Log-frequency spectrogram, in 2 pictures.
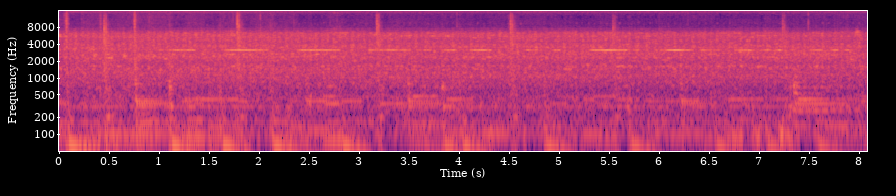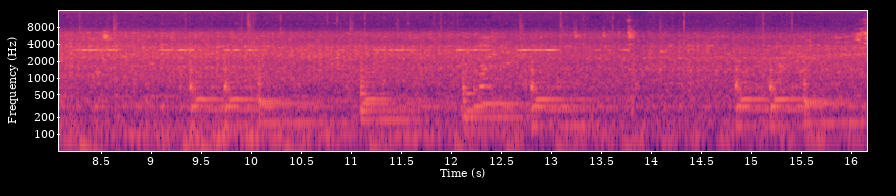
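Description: A highway bus reverses out of a passenger terminal, its reversing beeps repeating steadily over a low engine rumble and busy terminal background, with no speech.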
